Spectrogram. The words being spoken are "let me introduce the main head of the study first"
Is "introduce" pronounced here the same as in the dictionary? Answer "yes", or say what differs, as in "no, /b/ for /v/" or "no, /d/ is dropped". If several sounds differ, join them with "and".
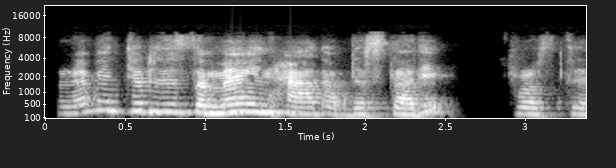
no, /ɹ/ is dropped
